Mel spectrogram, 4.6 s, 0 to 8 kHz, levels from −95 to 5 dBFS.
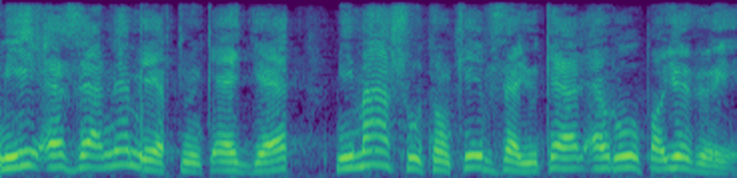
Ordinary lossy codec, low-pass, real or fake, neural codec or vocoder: none; 7.2 kHz; fake; vocoder, 22.05 kHz, 80 mel bands, WaveNeXt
